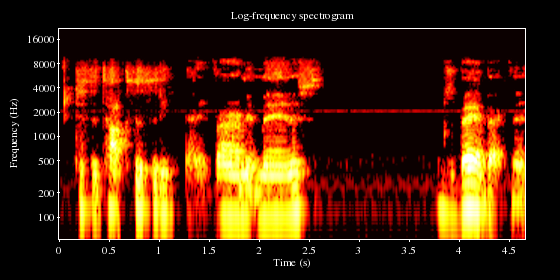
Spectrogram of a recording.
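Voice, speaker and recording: A man with an American accent speaks at a moderate pace and medium pitch, showing ordinary pitch variation. His voice carries vocal fry and big swings in loudness. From Pittsburgh, US. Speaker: Marine veteran. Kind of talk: casual interview.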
